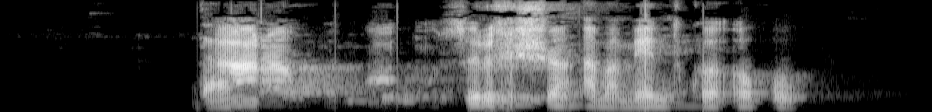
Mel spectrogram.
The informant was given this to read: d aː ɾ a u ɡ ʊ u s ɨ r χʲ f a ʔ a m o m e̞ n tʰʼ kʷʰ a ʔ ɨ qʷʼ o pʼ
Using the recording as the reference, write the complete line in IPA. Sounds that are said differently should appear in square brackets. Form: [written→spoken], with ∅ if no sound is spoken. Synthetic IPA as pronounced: d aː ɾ a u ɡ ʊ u [s→z] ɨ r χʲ [f→ʂ] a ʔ a m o m e̞ n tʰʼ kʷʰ a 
